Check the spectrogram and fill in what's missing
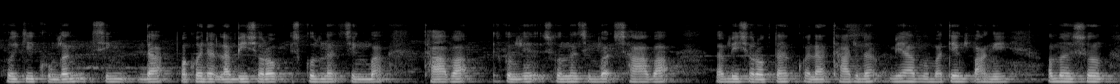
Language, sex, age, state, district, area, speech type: Manipuri, male, 18-30, Manipur, Thoubal, rural, spontaneous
